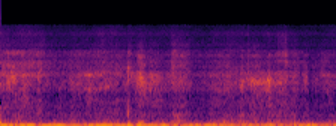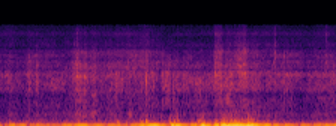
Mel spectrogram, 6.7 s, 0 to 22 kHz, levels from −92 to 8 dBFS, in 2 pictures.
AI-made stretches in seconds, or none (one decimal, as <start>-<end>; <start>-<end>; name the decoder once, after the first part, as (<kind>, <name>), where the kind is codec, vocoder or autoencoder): 0.0-4.0 (codec, SNAC); 5.1-6.7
